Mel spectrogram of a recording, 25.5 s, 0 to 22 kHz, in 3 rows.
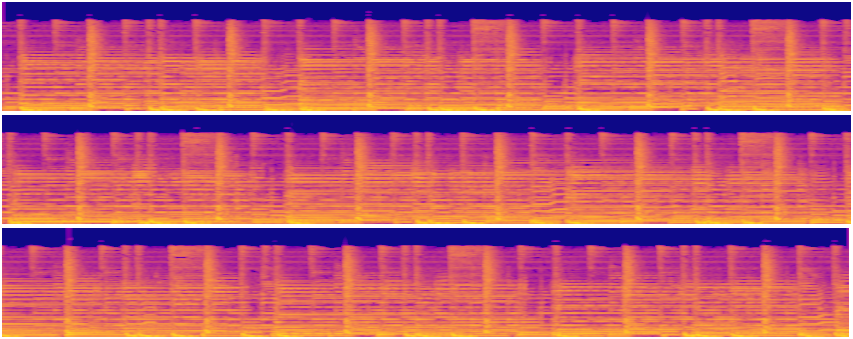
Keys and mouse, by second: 5.5 F3, 7.0 F2, 9.5 ctrl+click, 12.6 F4, 14.4 F2, 16.9 ctrl+click, 19.9 F4, 21.4 F2, 24.6 ctrl+click.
